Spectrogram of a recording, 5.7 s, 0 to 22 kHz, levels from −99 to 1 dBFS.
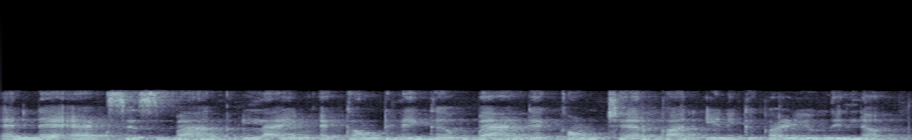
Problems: none marked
